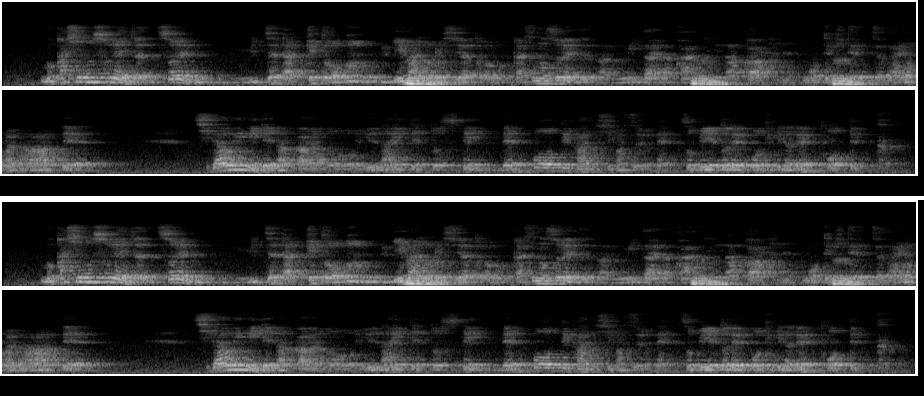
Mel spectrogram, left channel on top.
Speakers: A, on the right; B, on the left.
A: 昔のソ連じゃ、ソ連じゃないけど、<laughs> 今のロシアとか昔のソ連じゃないみたいな感じになんかなってきてるんじゃないのかなって、
B: うん、うん、うん。
A: 違う意味でなんかあの、ユナイテッドステイ、連邦って感じしますよね。ソビエト連邦的な連邦っていうか。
